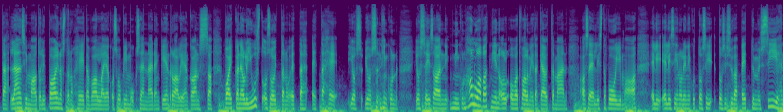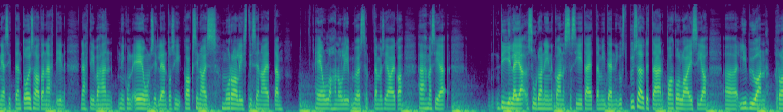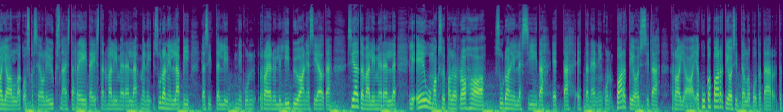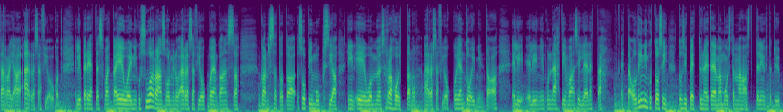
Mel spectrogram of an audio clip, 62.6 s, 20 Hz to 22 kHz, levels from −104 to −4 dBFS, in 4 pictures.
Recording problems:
low rumble; faint; throughout; 20 dB below the speech

